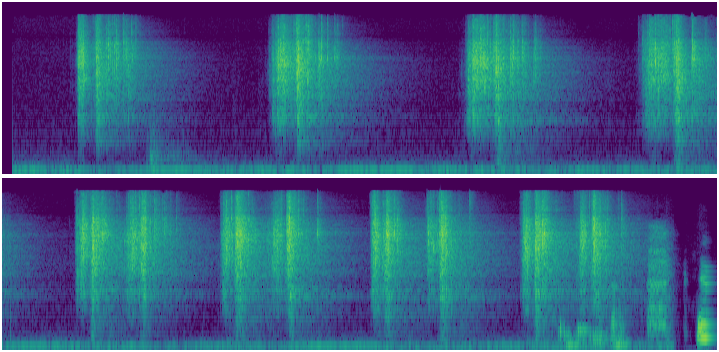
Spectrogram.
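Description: A hand rattle shaken in single strokes, slow and spaced at first, then quickening to about two shakes a second in the second half.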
